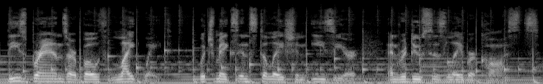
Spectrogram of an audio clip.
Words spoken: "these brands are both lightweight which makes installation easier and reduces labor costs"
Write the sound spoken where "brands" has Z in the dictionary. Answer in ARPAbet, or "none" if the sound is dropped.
Z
